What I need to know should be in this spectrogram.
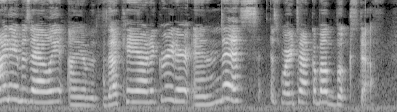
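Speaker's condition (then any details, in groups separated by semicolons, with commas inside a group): No condition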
